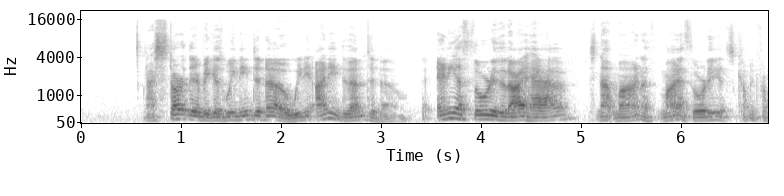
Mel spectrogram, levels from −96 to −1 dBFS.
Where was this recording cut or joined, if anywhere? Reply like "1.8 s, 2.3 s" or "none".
3.3 s, 5.0 s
